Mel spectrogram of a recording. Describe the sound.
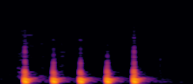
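Five quick, evenly spaced knocks rap out clear, imitating knuckles on a door, each a solid thud with a short ring, followed by silence and no voices.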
